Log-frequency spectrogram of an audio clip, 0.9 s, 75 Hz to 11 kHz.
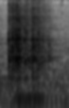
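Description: Freshly fried shankarpali, sweet flour biscuits made with ghee, are dropped onto a plate and give a bright, crisp clatter. Distinct impacts land at about 0.1 s and 0.4 s, with a quick rattle trailing off by 0.6 s. The sound confirms they are crisp and well fried, a first-class flaky biscuit that comes apart in layers.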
